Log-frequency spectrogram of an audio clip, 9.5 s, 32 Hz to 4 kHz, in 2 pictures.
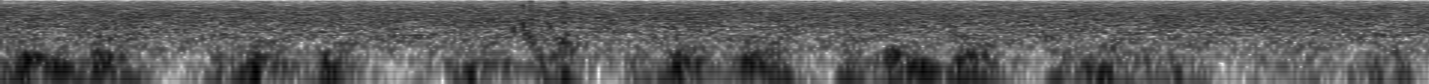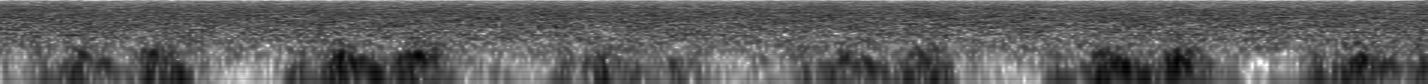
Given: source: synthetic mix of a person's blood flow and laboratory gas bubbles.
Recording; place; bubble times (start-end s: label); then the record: Doppler ultrasound of blood flow; precordium
1.67-1.96 s: bubbles
9.46-9.53 s: bubbles
From the record:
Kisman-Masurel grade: 221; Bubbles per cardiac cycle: several, 3 to 8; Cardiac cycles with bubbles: 10 to 50%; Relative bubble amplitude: barely perceptible (0.100 to 0.250); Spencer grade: 2 (many but less than half of the cardiac periods contain bubble signals, singularly or in groups); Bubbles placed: anywhere in the cardiac cycle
